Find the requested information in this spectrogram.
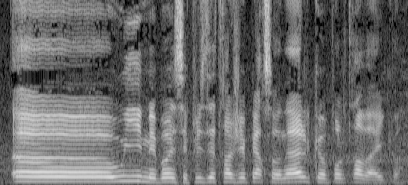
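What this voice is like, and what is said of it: Southern French Marseille accent. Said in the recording (French): “Vous avez un accent du sud ? ... C'est ça, exactement, ouais. De Marseille.”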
